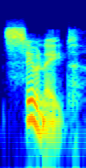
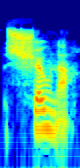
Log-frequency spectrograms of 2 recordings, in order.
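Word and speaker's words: Seonaid: Her name is spelled um s e o n a i d, which for me would be pronounced sinate, but that's not how she's pronounced. She's pronounced shona.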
